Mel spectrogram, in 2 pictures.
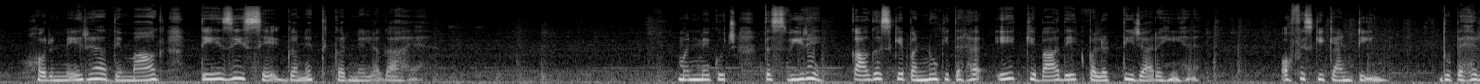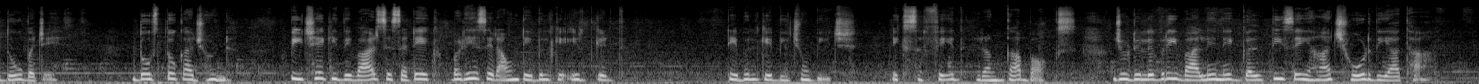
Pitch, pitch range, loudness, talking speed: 215 Hz, 195-235 Hz, -19 LUFS, 135 wpm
